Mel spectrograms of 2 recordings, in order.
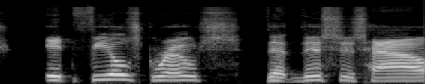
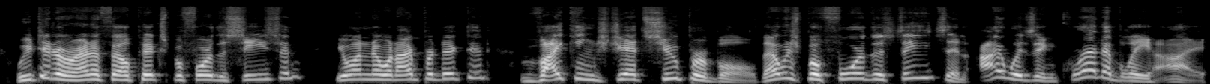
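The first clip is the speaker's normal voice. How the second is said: excited boast; 6 semitones higher than usual. Real, not acted. Host bragging to viewers about his preseason pick, excited. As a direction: gloat to the listeners.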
